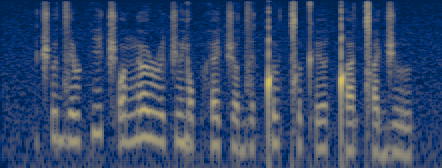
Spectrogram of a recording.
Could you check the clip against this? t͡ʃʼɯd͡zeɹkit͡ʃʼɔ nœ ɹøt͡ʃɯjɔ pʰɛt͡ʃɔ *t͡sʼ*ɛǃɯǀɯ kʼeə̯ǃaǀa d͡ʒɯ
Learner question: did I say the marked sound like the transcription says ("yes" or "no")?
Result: no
